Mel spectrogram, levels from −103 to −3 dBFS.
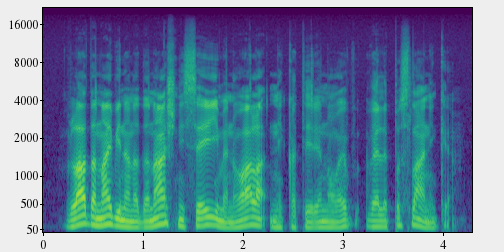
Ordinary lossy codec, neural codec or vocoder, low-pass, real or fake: none; vocoder, 48 kHz, 128 mel bands, Vocos; 19.8 kHz; fake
